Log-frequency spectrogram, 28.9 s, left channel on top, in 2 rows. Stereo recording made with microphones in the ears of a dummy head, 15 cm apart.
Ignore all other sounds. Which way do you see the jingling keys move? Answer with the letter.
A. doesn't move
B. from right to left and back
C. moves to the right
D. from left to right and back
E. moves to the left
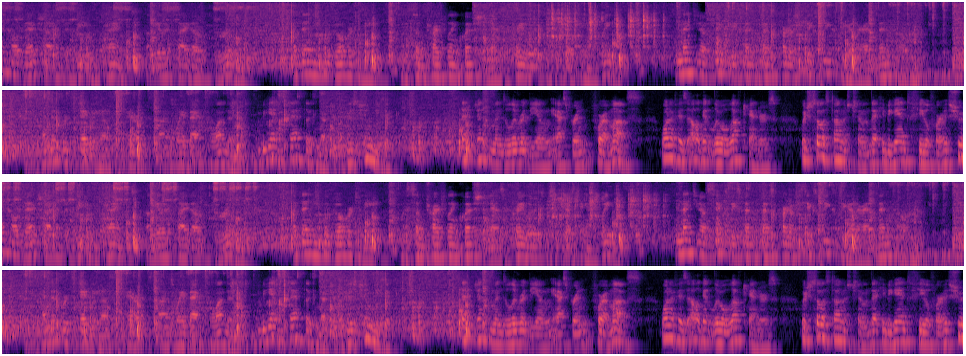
C.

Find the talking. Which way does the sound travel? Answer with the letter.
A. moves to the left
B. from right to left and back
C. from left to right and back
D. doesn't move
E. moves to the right
A.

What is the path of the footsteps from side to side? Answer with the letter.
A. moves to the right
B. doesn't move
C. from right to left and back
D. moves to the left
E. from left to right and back
C.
